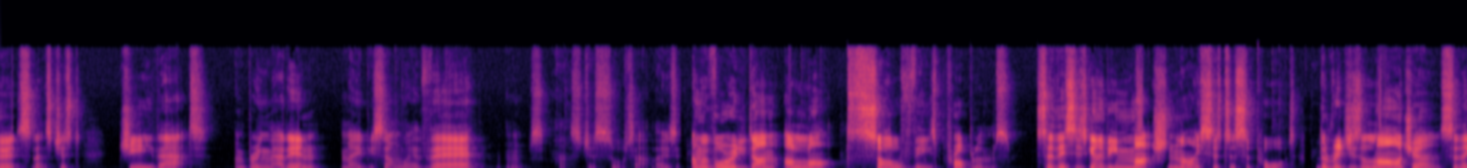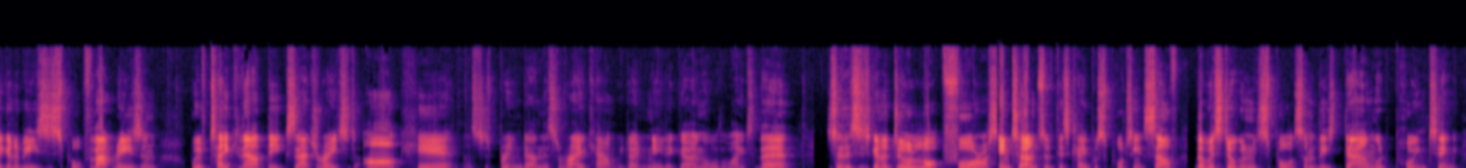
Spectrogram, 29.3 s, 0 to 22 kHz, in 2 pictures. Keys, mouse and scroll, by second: 3.9 click, 4.7-6.4 typing, 4.8 click, 5.3 click, 5.8 click, 6.3 click, 6.6 click, 7.1-8.1 scroll up 2, 7.4 click, 8.1 g, 9.7 click, 9.9-10.9 scroll down 1, 11.1 Tab, 11.5 click, 11.6 scroll down 1, 11.7 middle click, 12.0-12.3 scroll up 1, 12.5 click, 13.0 middle click, 13.8 click, 14.0-14.4 scroll up 1, 14.4 middle click, 15.1-16.3 scroll down 1, 16.3 click, 19.2 click, 20.4 double click, 22.8 scroll down 1, 23.7 click, 23.9 shift+middle click, 24.2 scroll up 1, 25.5 scroll up 1, 26.2 shift+middle click, 27.2 scroll up 1.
